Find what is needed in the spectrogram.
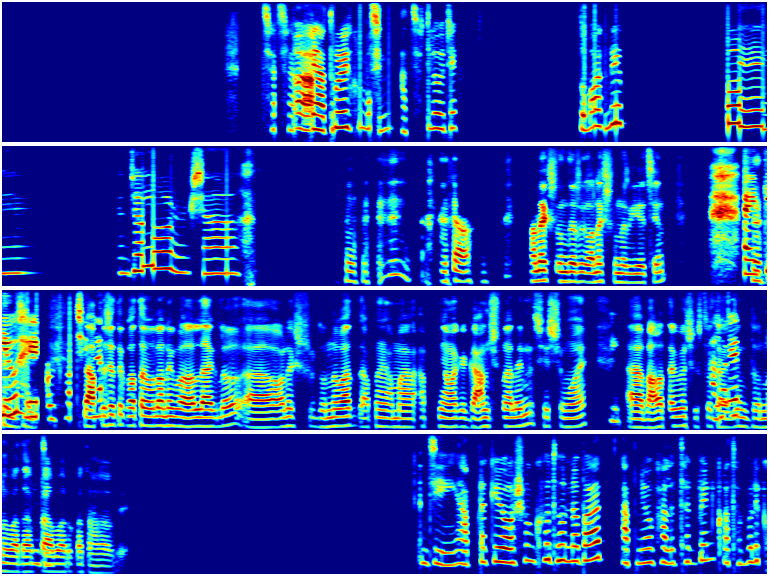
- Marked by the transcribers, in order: static; distorted speech; unintelligible speech; singing: "বর্ষা"; chuckle; chuckle; unintelligible speech; other background noise
- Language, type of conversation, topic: Bengali, unstructured, আপনার প্রিয় শিল্পী বা গায়ক কে, এবং কেন?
